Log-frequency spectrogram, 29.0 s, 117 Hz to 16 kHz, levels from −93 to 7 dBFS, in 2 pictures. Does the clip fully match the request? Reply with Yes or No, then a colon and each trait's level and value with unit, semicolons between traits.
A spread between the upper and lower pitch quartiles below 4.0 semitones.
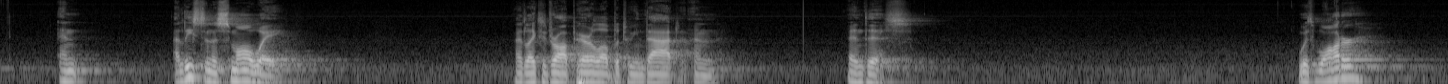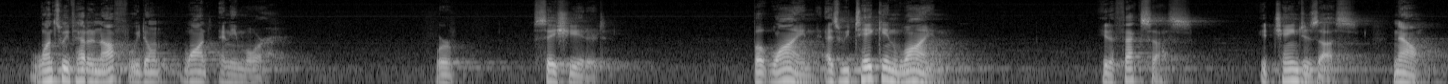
No: average, 4.8 semitones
